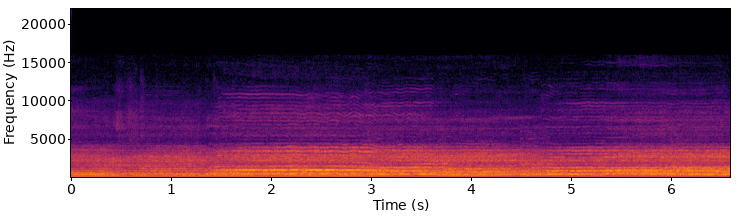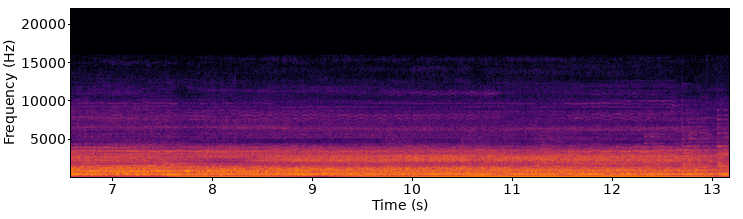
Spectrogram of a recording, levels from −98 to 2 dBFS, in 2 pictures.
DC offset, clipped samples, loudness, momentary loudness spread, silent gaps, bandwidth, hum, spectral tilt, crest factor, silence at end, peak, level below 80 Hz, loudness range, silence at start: under 0.1%; under 0.1%; -26 LUFS; 5 LU; none; 12.5 kHz; none; -6 dB/octave; 14 dB; 0 s; -12 dBFS; -60 dBFS; 1 LU; 0 s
